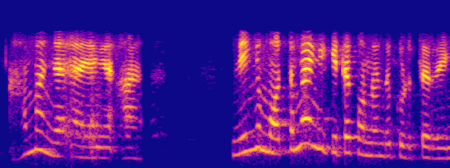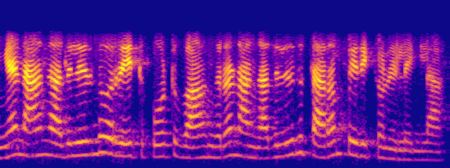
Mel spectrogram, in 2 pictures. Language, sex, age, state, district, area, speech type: Tamil, female, 45-60, Tamil Nadu, Coimbatore, rural, conversation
